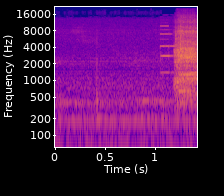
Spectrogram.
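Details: Real eye exam at an optician during subjective refraction comparing lens options: quiet room hum, then a sharp mechanical click and whir as a phoropter lens is switched.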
